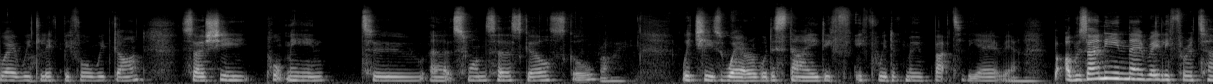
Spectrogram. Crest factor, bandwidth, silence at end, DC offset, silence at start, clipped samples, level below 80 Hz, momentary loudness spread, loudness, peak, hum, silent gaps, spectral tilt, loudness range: 20 dB; 16.5 kHz; 0 s; under 0.1%; 0 s; under 0.1%; -58 dBFS; 12 LU; -25 LUFS; -6 dBFS; none; none; -4 dB/octave; 5 LU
